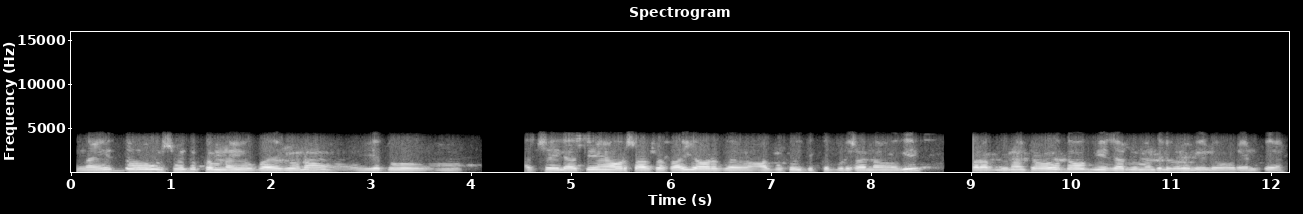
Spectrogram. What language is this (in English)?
Urdu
